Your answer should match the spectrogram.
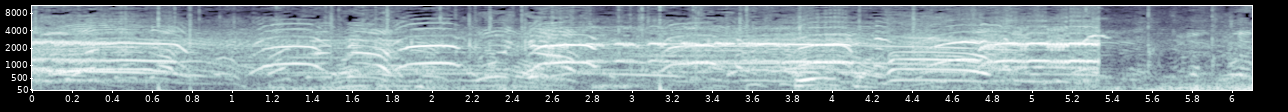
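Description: Many voices of spectators and players shouting and yelling excitedly at once during a kabaddi raid, high and strained. The shouting drops away suddenly near the end.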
